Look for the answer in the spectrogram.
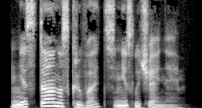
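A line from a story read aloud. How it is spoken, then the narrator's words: Calm reply. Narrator (Russian): Спокойно отозвался Медичи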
